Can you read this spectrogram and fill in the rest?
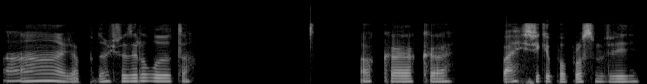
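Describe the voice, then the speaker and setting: Gravelly man commenting on gameplay. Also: mid-range voice, steady tone, normal speed, bright, forceful tone, dry recording, highs cut off. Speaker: gaming video host. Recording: game music behind the voice. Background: game music.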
